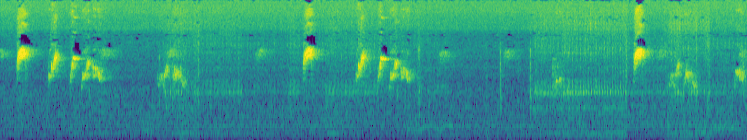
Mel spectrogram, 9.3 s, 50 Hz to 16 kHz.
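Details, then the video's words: Freshly trapped wild red-whiskered bulbul, kept for fighting, gives loud bursts of bright chirped and warbled notes, pausing between phrases, over a faint background hum. "Bổi Cực Lì Sau Gần 2 Tháng 2 Ae Thay Nhau Bẫy.Đã Về Đội/Ché Đè/Bung Xoè/Cực Mau Mỏ Giọng To Chuông"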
